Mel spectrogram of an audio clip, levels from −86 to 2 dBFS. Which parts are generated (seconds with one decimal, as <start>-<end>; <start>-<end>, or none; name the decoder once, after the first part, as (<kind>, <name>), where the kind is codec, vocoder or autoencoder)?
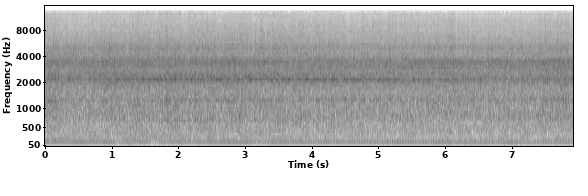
none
